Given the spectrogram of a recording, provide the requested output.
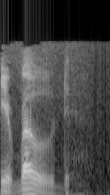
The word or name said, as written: Eroding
